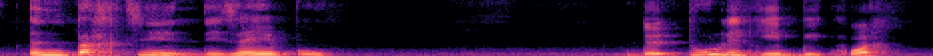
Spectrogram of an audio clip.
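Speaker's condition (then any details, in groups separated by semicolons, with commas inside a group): Cerebral palsy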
